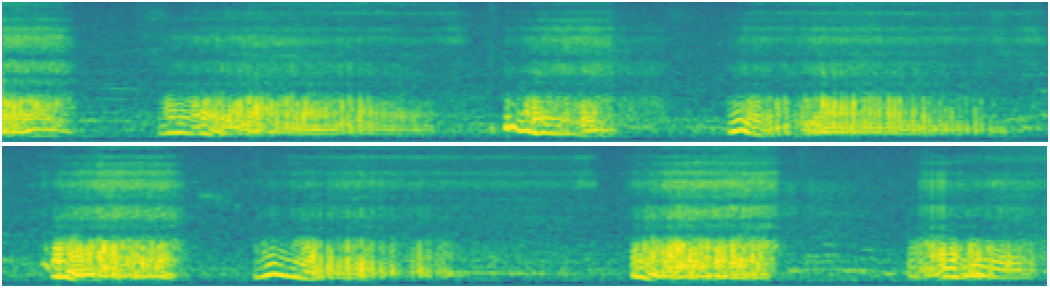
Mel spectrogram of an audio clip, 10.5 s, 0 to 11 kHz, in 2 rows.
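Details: Snoring from someone: loud rattling snores on each breath, roughly 20 a minute, with quiet gaps between.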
